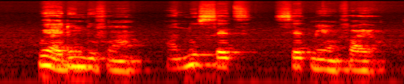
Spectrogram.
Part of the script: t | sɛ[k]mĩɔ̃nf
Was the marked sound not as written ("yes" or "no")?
yes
